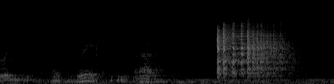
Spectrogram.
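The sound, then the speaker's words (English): Muffled talking gives way to a loud clatter of dice rolled across a table for an insight check in a tabletop role-playing game, a quick burst of rattling bounces that settles after about a second. “Go ahead and roll an insight check.”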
